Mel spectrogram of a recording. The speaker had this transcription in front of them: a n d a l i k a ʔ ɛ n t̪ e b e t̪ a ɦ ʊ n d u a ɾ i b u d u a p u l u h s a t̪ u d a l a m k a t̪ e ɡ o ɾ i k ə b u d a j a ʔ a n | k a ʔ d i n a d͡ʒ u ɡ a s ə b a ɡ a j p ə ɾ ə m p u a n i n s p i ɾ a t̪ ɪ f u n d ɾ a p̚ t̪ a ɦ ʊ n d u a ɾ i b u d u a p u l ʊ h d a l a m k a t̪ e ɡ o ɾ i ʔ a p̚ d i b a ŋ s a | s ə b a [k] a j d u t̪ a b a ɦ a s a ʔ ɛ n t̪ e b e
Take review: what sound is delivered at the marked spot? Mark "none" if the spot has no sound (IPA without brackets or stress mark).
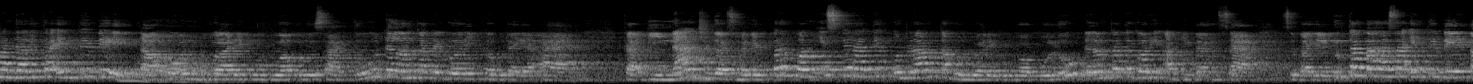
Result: ɡ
